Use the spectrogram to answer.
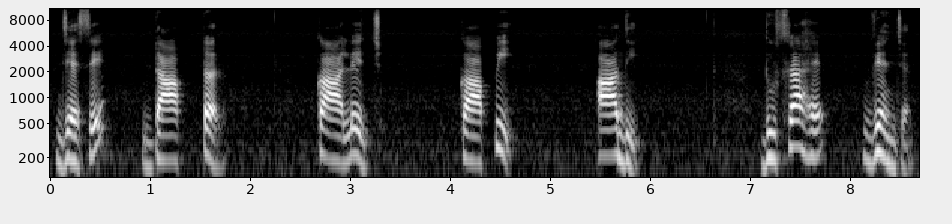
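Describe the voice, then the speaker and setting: A woman teaching a grammar lesson to children, addressing them directly and sounding out each letter slowly. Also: mid-range voice.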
